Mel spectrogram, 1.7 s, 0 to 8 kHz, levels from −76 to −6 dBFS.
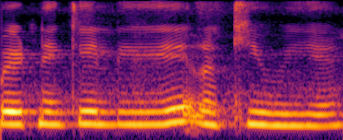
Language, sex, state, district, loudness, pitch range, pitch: Hindi, female, Bihar, Jamui, -17 LUFS, 225-240 Hz, 235 Hz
